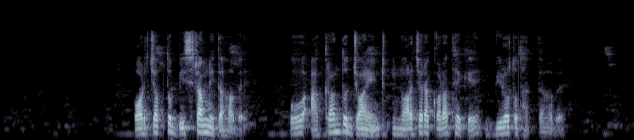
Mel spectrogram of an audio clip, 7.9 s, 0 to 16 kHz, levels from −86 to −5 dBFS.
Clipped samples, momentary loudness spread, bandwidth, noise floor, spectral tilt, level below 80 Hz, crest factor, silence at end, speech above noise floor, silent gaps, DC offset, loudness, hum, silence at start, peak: under 0.1%; 15 LU; 8 kHz; -76 dBFS; -5 dB/octave; -64 dBFS; 24 dB; 0.9 s; 46 dB; none; under 0.1%; -30 LUFS; none; 1.7 s; -6 dBFS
